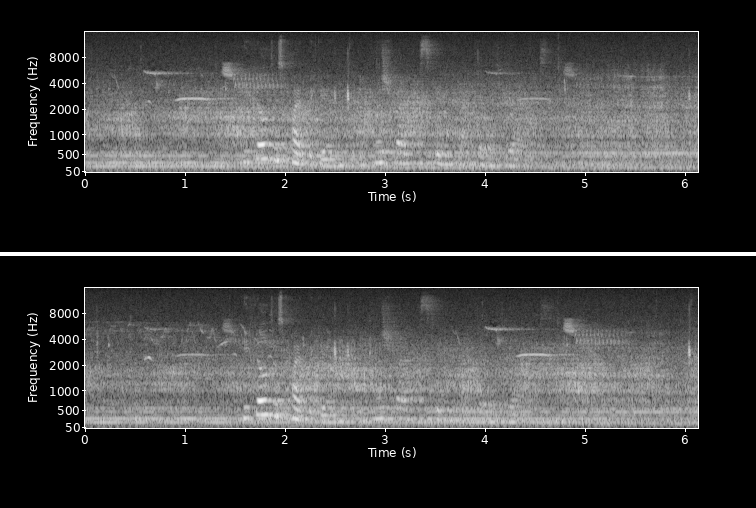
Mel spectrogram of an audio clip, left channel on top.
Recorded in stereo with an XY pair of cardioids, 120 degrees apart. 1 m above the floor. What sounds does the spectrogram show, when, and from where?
1.6 s a woman speaking: 25° right, 0.9 m; by 4.6 s 45° left, 3.5 m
